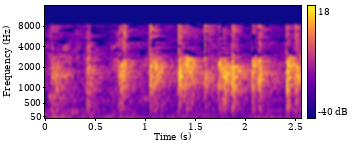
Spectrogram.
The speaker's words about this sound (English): Somebody ought to give God a hand clap of praise for that.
